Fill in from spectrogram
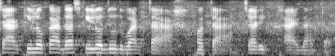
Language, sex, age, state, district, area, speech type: Urdu, female, 60+, Bihar, Darbhanga, rural, spontaneous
